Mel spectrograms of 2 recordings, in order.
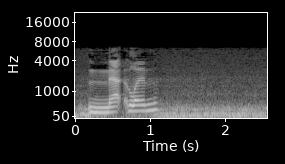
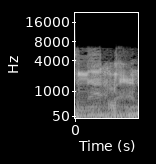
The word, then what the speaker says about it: Natlan: It overall emphasizes magnesiumbased puzzles and acts as a pivotal lore heavy bridge between Natlin and uh Natan. It's Natland.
